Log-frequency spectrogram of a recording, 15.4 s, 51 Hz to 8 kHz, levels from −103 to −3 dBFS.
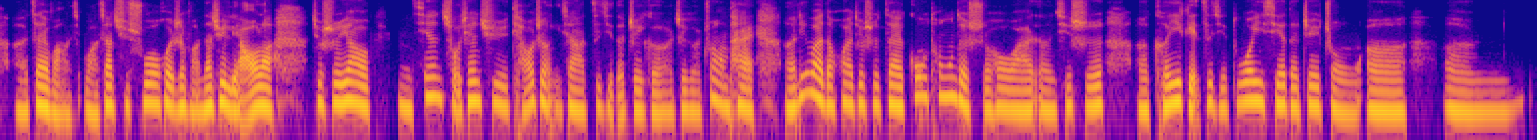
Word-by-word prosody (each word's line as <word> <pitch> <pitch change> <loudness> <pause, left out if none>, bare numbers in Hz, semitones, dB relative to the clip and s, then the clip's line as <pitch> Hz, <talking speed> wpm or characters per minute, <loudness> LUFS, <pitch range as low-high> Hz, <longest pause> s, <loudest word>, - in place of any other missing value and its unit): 呃， 150 -2 -2
再 170 +3 +5
往 135 -2 -4
往 140 -4 -3
下 180 +6 +3
去 175 +2 -6
说， 190 +2 +1
或 185 - +4
者 - - +2
是 155 - -5
往 145 - -2
下 170 +3 +4
去 200 +4 +5
聊 160 -1 +4
了。 175 -2 +6 0.4
就 200 - -3
是 195 +1 +2
要 195 -5 +5 0.3
你 170 -3 -2
先 245 - 0
首 175 -7 -2
先 210 +7 +2
去 190 -3 -2
调 165 +4 -3
整 200 -3 0
一 170 - -11
下 155 -1 -1
自 170 +5 -9
己 155 -3 -8
的 125 +2 -5
这 150 +2 -2
个 145 0 -5
这 150 +2 -3
个 145 -1 -5
状 200 -7 -1
态， 165 -2 +1 0.3
呃 165 0 +2
另 265 +8 -1
外 245 -6 +5
的 180 -1 +1
话 190 +2 -2
就 190 +1 -2
是 180 +1 -3
在 180 +1 +2
沟 245 +8 -2
通 250 0 -1
的 200 -6 +3
时 160 0 -6
候 160 +1 -1
啊， 155 -1 +1
嗯 155 -3 -2
其 175 +4 -5
实， 175 +2 0 0.3
呃， 155 -2 0
可 175 +5 +1
以 205 +1 +7
给 170 -4 +2
自 195 - -2
己 165 -2 -5
多 200 +6 +2
一 205 - +3
些 185 -1 +1
的 170 -1 0
这 175 0 0
种， 145 -4 -4
呃， 150 -2 +1 0.4
嗯， 145 +2 -4
170 Hz, 260 characters per minute, -23 LUFS, 150-190 Hz, 0.4 s, 以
